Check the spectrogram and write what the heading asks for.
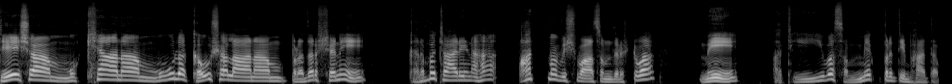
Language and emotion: Sanskrit, happy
